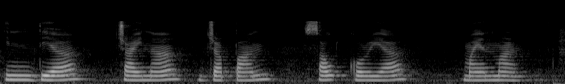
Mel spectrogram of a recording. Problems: background sounds at intervals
